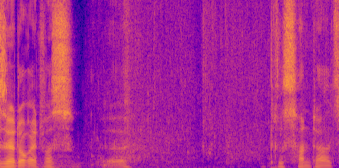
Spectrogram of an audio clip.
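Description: Water splashes loudly as someone surfaces from it.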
